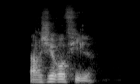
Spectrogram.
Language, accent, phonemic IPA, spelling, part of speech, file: French, France, /aʁ.ʒi.ʁɔ.fil/, argyrophile, adjective, LL-Q150 (fra)-argyrophile.wav
- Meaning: argyrophilic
